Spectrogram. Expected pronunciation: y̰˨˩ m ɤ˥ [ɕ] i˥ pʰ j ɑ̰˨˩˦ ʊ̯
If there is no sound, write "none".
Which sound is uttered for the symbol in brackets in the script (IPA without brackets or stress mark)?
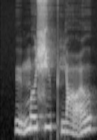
ɕ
